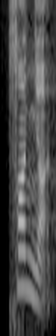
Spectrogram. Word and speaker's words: 소년: we are going to study about the word sonyan let's start learn korean one word at the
